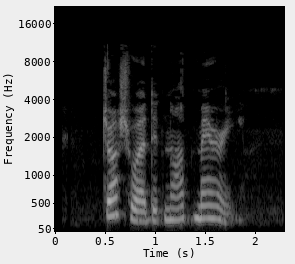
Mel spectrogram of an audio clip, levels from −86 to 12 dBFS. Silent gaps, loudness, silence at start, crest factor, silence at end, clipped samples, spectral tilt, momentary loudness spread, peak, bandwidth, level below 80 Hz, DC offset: none; -31 LUFS; 0.5 s; 20 dB; 0.4 s; under 0.1%; -4.5 dB/octave; 14 LU; -12 dBFS; 11.5 kHz; -82 dBFS; under 0.1%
